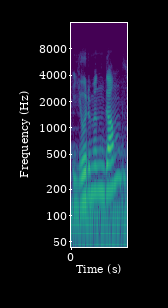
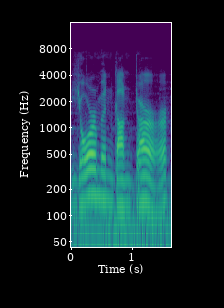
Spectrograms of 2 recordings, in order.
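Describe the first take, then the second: First: The name ends without any r sound. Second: The name ends with an added r sound. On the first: The speaker calls it right. "It is uh, Jormungand" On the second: The speaker calls it wrong. "they add a R behind everything"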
